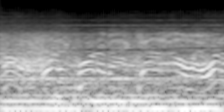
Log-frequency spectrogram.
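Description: Unintelligible excited male voice with rising and falling pitch, over a held tone and a steady low rumble.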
